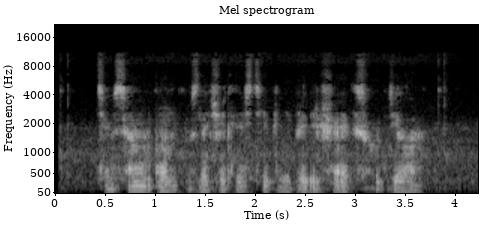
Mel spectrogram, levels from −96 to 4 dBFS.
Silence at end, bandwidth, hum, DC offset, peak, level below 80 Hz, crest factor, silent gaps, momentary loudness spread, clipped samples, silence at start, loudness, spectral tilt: 0.3 s; 11.5 kHz; none; under 0.1%; -12 dBFS; -58 dBFS; 22 dB; none; 11 LU; under 0.1%; 0.05 s; -31 LUFS; -4.5 dB/octave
